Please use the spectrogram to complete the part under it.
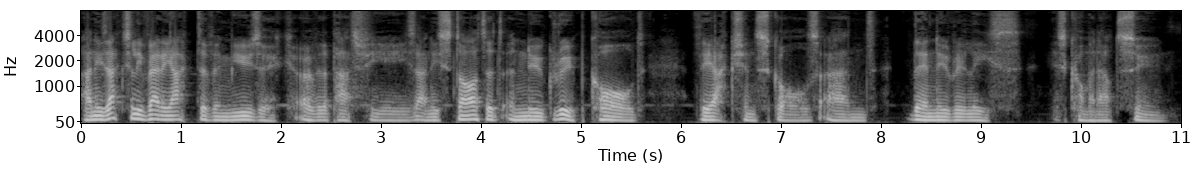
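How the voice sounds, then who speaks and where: A man's voice: sits low, darkish tone. A man hosting a scripted retrospective, giving appreciative commentary on a classic show. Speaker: host. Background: music.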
